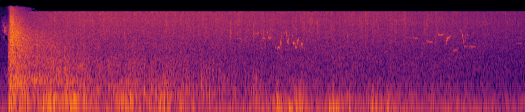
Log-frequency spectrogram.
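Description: A sharp thunderclap right at the start, rolling away over a couple of seconds into steady rain with low rumbling. A few faint bird chirps come through around the middle and near the end.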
